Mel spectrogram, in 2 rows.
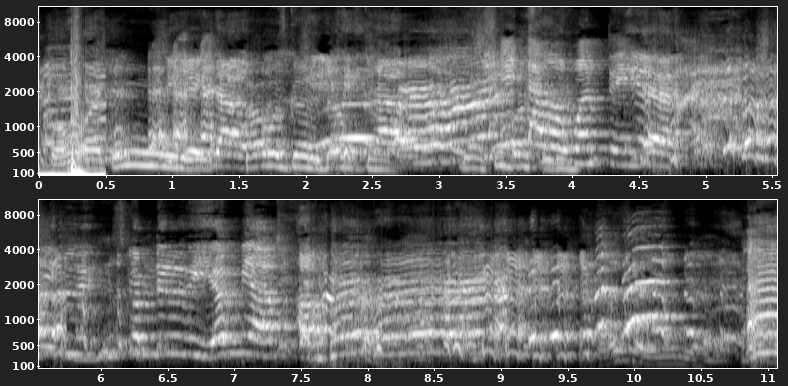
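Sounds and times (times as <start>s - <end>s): people laughing: 0.5s - 6.7s, 7.3s - 11.0s.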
